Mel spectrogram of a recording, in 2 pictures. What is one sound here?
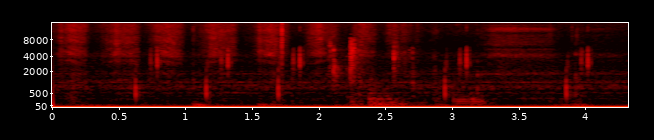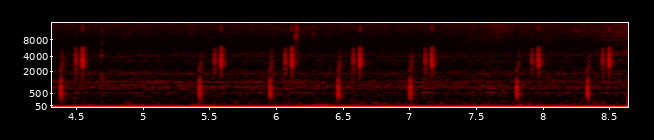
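Footsteps fall in an even walking rhythm.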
